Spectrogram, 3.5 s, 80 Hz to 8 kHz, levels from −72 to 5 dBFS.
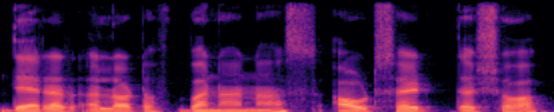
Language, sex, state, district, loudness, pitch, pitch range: English, male, Karnataka, Bangalore, -17 LUFS, 120 Hz, 110-145 Hz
